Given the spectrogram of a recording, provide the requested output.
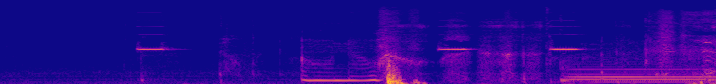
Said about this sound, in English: We have the loudest microwave in the world.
